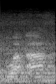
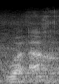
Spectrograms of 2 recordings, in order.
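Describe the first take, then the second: First: It has only a vowel, no raspy sound. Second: It ends with a raspy kh sound. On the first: The speaker calls it wrong. "tidak dibaca wa ah" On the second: The speaker calls it right. "Sifat huruf kha"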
